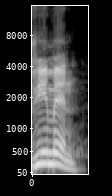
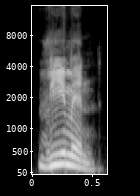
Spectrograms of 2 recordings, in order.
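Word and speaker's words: women: Next word is वीमेन। डब्ल्यू ओ एम ई एन वीमेन। सो यहां जो ओ है उसका उच्चारण आ रहा है ई। मींस आई। और नेशन एंड मोशन जो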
